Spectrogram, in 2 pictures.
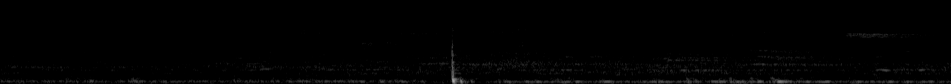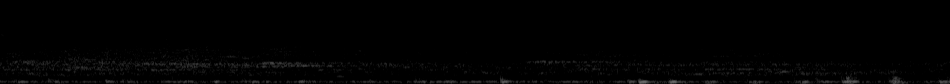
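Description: Basketballs bounce and thud on a wooden floor in a large echoing gym.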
